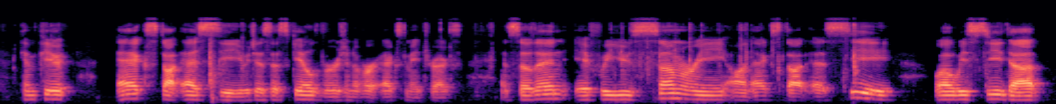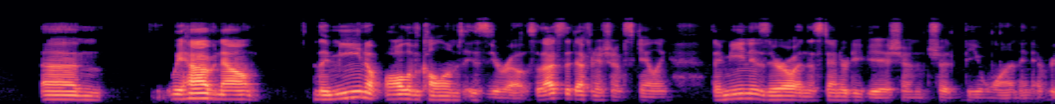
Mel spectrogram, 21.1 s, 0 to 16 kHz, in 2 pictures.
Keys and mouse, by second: 0.0-0.4 typing, 2.0 ctrl+Return, 4.3 click, 5.8-8.2 typing, 8.3 Return.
